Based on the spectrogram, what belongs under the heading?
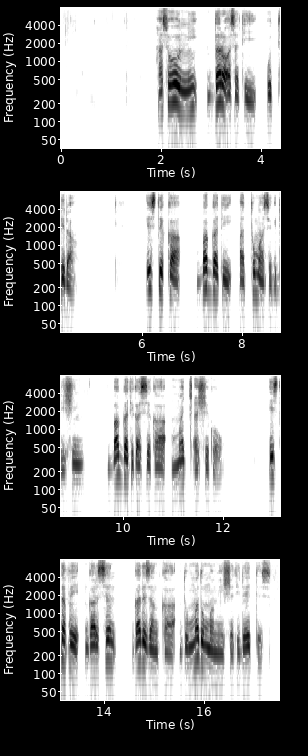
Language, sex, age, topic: Gamo, male, 25-35, government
